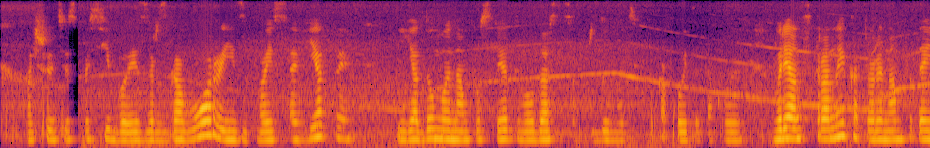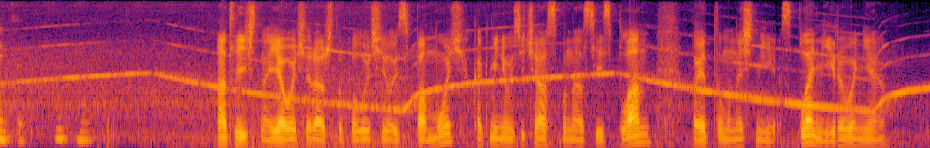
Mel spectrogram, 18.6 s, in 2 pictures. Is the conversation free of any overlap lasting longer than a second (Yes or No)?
Yes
